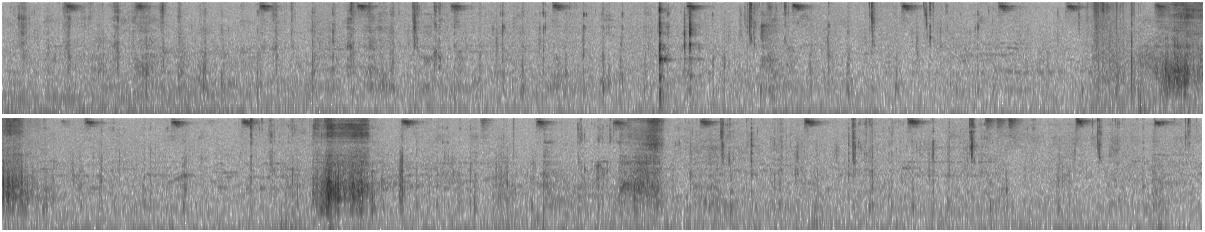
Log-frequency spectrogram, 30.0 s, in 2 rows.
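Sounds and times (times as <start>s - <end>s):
person chewing and crunching food: 0.0s - 12.4s, 13.2s - 30.0s.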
